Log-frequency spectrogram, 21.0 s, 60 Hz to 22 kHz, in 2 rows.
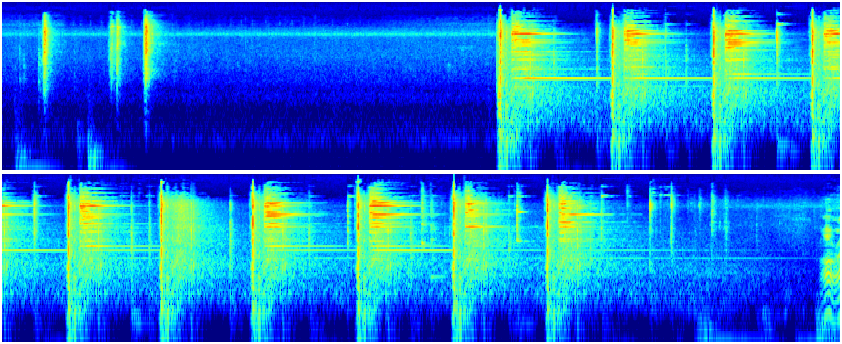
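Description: Taurus G3C 9mm pistol fires about ten shots at a slow, even pace at a 25-yard steel plate, each loud crack followed by a ringing metallic clang, after a short quiet pause with brief noises at the start.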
